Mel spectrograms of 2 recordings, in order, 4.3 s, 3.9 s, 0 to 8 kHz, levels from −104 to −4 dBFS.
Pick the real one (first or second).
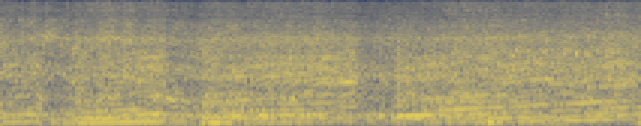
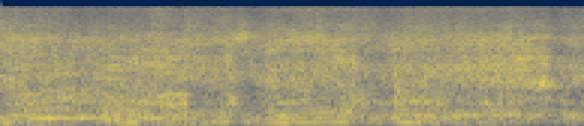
first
